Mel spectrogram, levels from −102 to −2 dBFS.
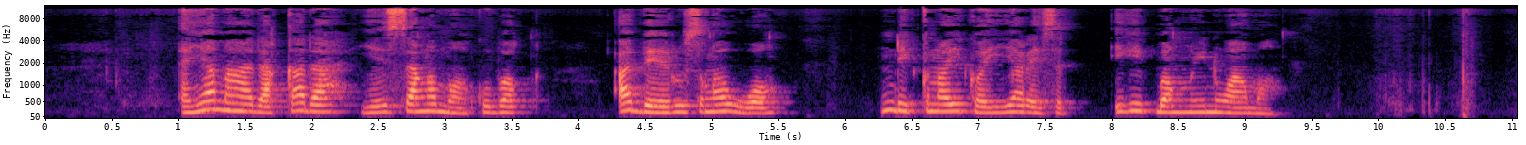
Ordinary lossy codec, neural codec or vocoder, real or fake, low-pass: AAC, 48 kbps; none; real; 10.8 kHz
